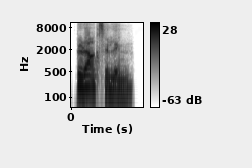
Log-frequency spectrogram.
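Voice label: "pyroxylin", Indian English; Dictionary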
